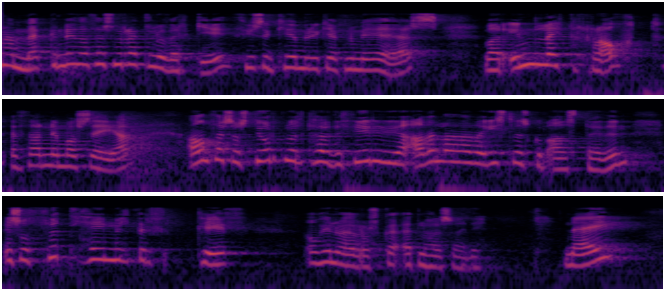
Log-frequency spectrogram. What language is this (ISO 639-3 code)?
isl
